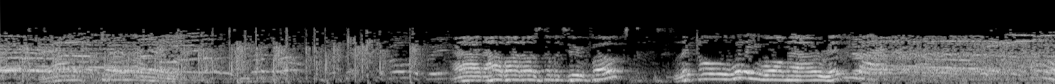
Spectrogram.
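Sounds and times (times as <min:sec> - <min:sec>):
audience applause: 0:00.0 - 0:04.4, 0:08.6 - 0:10.5
speech: 0:04.6 - 0:09.0.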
